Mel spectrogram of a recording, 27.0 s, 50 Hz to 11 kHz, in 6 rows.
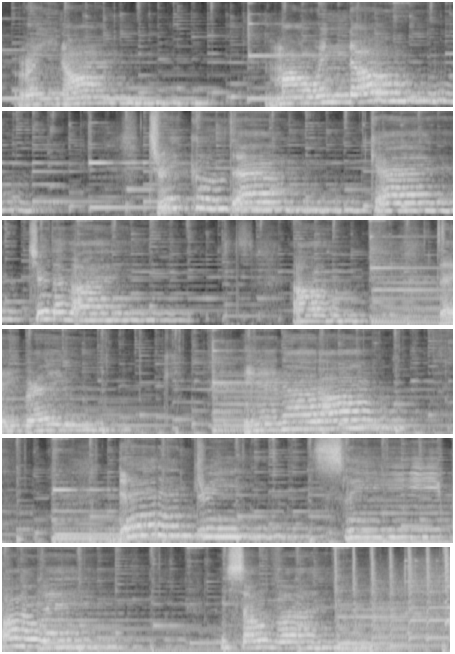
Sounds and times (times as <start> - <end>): Music: 0.0 - 27.0.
